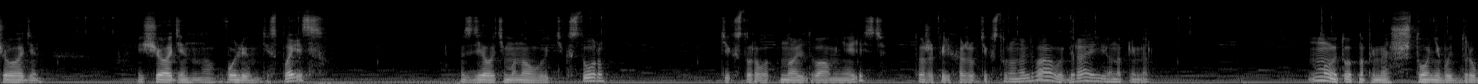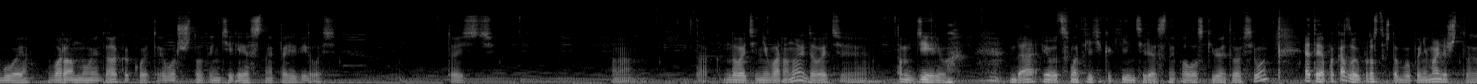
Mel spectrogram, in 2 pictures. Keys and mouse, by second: 0.8 middle click, 1.1-9.4 drag, 9.4 middle click, 10.2 click, 10.8 middle click, 10.8 click, 11.0-13.3 middle drag, 13.3-29.5 drag.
